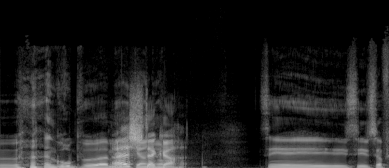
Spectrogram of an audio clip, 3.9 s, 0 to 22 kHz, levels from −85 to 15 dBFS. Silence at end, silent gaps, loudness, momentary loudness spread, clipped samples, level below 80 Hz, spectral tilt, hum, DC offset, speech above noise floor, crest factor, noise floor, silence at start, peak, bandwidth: 0 s; none; -18 LUFS; 12 LU; under 0.1%; -48 dBFS; -5 dB/octave; none; under 0.1%; 42 dB; 18 dB; -60 dBFS; 0 s; 0 dBFS; 15.5 kHz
